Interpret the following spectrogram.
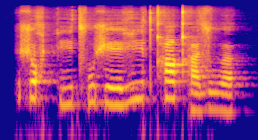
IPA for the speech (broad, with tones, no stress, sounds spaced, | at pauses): ʃ o˦ χ t͡ʃʼ iː˧ t͡sʼ u˦˨ ʃ eː˧ ɣ iː˦ d qʰ æ˦ qʰ e˨ z u˨ ɐ̯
